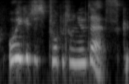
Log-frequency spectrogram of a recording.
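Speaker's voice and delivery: put-on English accent. Quoting a character's line about a body: imitating an English accent. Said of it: "Nice English accent, by the way".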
